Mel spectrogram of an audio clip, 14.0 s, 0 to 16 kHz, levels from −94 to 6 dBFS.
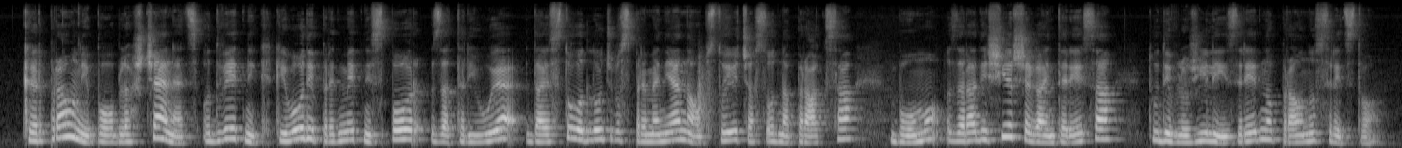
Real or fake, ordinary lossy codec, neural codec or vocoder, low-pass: real; none; none; 14.4 kHz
